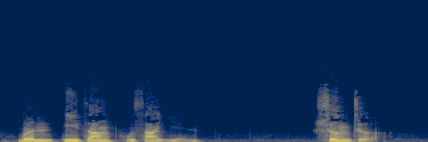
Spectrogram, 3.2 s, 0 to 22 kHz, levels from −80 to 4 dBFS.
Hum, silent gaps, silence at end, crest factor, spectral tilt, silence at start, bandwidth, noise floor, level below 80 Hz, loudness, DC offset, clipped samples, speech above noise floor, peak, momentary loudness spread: none; none; 0.4 s; 16 dB; -8 dB/octave; 0.15 s; 8.4 kHz; -56 dBFS; -54 dBFS; -18 LUFS; under 0.1%; under 0.1%; 38 dB; -2 dBFS; 15 LU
